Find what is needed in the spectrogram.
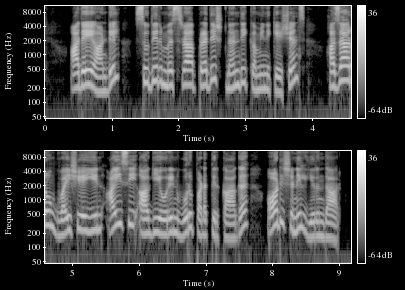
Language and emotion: Tamil, neutral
